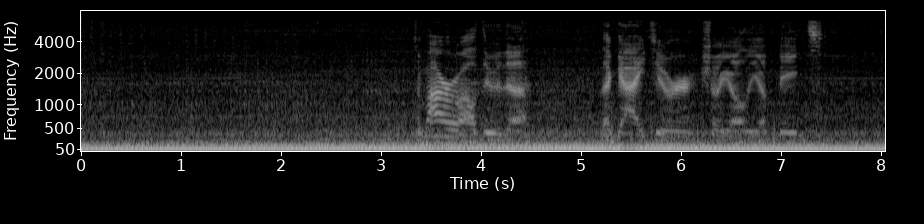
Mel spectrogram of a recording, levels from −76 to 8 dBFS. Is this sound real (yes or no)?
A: yes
